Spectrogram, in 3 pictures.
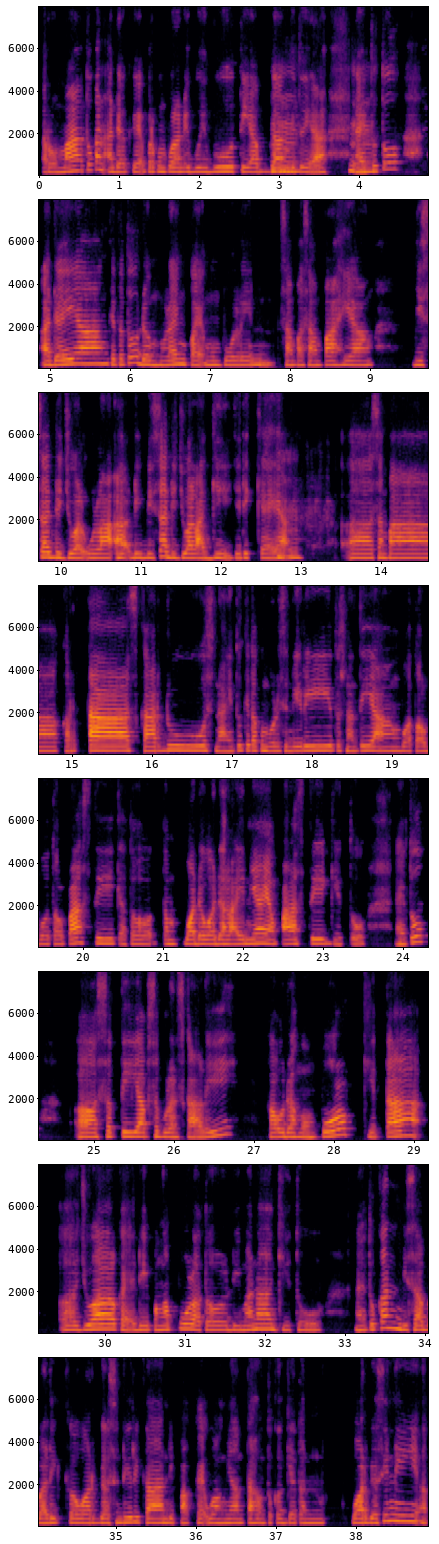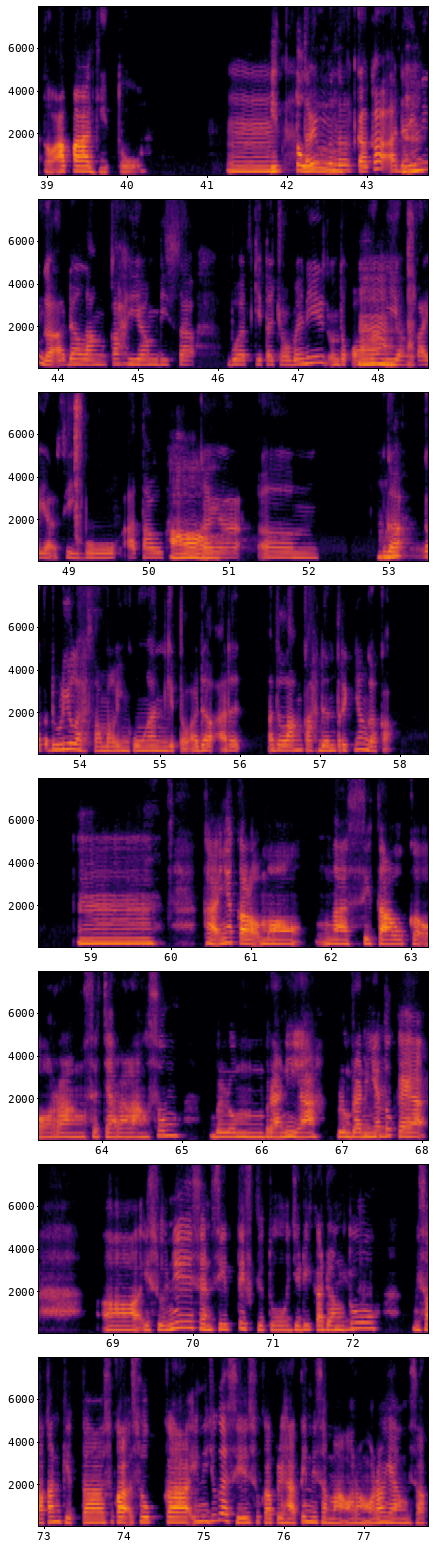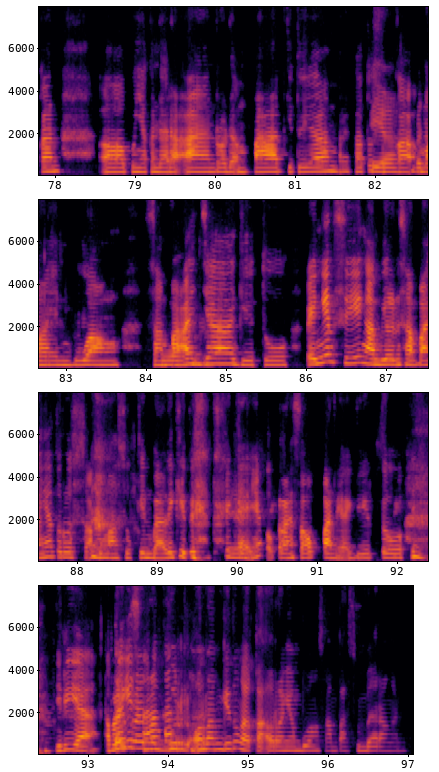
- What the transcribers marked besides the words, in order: background speech; other background noise; tapping; static; chuckle; laughing while speaking: "ya"; chuckle
- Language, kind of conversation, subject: Indonesian, podcast, Bagaimana cara Anda mengurangi sampah plastik sehari-hari?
